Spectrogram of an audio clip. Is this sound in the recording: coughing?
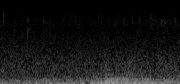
no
